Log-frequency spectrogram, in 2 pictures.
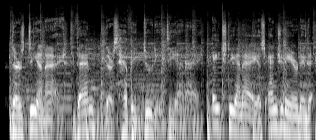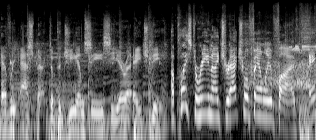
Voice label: Voice Talent Commercial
